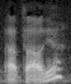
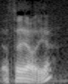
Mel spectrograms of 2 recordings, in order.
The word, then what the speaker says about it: Athaliah: And she, and some people pronounce it Athaliah, some people say Athaliah, and either way anybody likes to pronounce it is good for me.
